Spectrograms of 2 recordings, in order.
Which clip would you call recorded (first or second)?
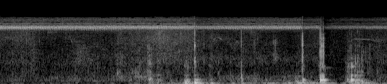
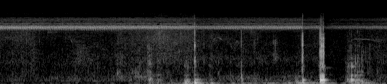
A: second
